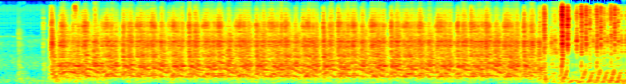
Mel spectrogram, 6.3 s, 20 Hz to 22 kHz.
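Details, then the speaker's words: 1958 VW Beetle ragtop, sitting since 1983, with a 36 hp engine (believed not original), cold start with a loose belt. It catches after a short crank and settles into a loud, raw, rapid rattling idle with harsh crackle, running with no muffler. "it needs a muffler but let's uh let's try to fire this thing up"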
